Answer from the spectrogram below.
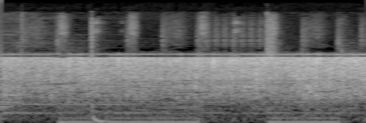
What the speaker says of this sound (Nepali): प्याज यतिको फ्राई भइसकेपछि चाहिँ मैले यो ब्रोकौलीलाई एड गरेँ।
